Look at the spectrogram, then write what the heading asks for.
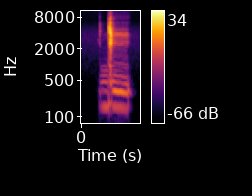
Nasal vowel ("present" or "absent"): absent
